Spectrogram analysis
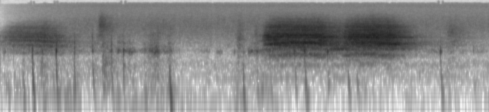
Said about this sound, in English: What is that? Outside my window, there's a parrot. It sounds like it's screaming, "Oh my God." I found out later that this parrot belonged to the Fellowship's leader, Robert.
